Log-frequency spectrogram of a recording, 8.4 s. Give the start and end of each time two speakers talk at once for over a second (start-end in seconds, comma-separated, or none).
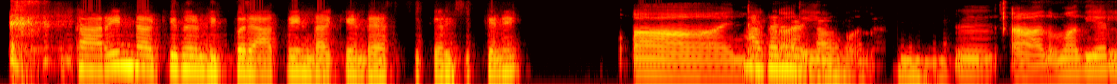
none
